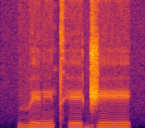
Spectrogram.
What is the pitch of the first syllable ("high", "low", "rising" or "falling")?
high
